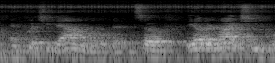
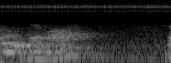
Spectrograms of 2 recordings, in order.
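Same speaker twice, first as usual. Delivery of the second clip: slow hushed question; 12 dB quieter, much slower than usual. Acted. Question voiced.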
